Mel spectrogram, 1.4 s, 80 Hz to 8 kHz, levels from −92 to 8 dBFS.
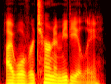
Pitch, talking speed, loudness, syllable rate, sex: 100 Hz, 170 wpm, -19 LUFS, 7.5 syllables/s, male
